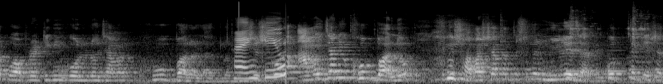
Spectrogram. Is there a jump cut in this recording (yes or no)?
yes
